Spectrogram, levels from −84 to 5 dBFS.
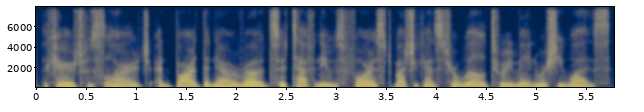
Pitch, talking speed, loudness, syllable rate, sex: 220 Hz, 230 wpm, -16 LUFS, 5.9 syllables/s, female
